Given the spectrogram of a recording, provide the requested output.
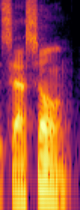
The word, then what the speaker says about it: Sasson: So he says it's it's pronounced Max Sassone. I don't know why he would pronounce it like that randomly, right? Clearly he pronounces it Sassone. But then Short House starts saying Sassin and I'm thinking, okay, Shorty's not going to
